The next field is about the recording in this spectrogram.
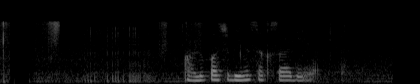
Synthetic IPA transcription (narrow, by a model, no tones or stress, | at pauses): kalupasubiʋəsaksaːd̪ila̰t̪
